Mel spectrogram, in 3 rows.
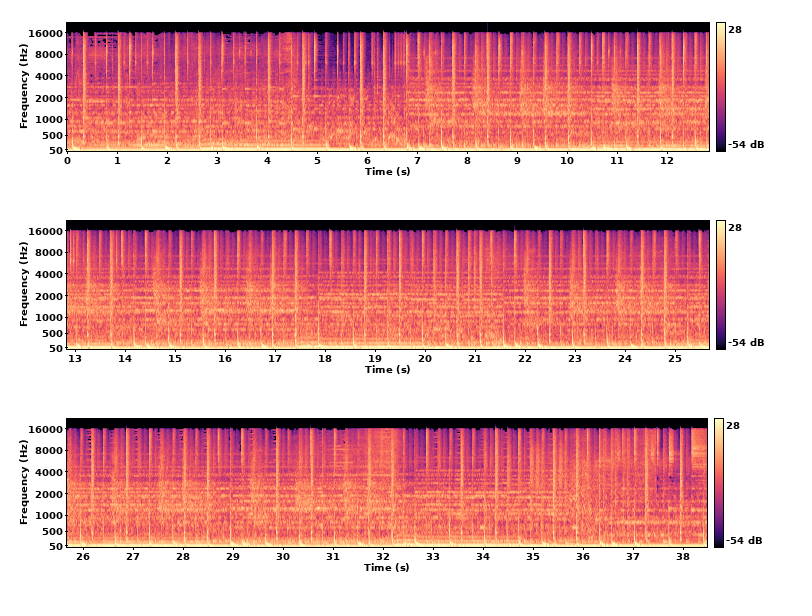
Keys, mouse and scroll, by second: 0.5 middle click, 1.5 scroll, 7.4-11.6 drag, 11.9 x, 13.0 n, 15.8-17.0 drag, 17.0 n, 34.5-35.9 drag, 36.2 click.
